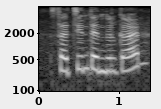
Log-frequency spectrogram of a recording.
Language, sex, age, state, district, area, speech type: Marathi, female, 18-30, Maharashtra, Wardha, rural, spontaneous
